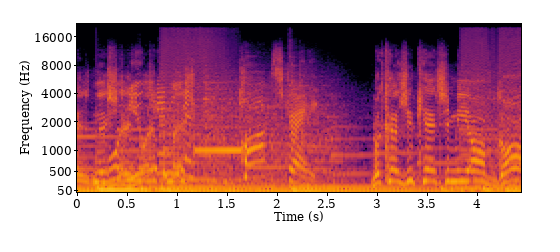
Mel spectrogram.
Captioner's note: beep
